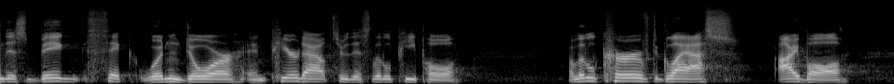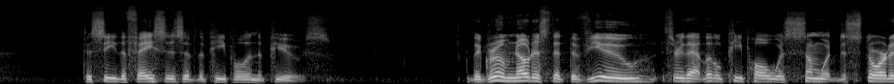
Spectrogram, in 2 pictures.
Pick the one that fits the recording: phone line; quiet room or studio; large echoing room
large echoing room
